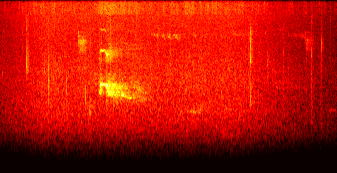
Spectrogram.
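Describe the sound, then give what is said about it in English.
A Steller's jay gives one harsh, hawk-like scream imitating a hawk, loud and brief, over a steady hissing background with a few faint clicks and ticks. “Here's a red tailed hawk call, a real one and here's a Steller's jay mimicking a hawk.”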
